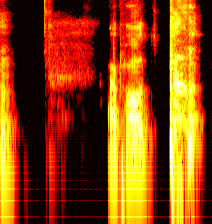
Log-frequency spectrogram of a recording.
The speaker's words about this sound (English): I apologize. I have a little bit of a cough here. I got sick after watching that game.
